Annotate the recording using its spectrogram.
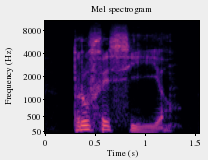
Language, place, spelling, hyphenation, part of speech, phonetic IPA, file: Occitan, Béarn, profecia, pro‧fe‧ci‧a, noun, [prufeˈsio], LL-Q14185 (oci)-profecia.wav
- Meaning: prophecy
